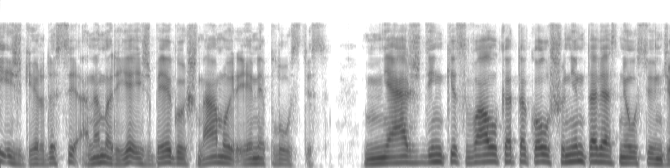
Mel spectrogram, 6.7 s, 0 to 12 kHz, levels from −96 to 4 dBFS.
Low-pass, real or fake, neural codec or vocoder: 7.2 kHz; fake; codec, 16 kHz, 4.8 kbps, FACodec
